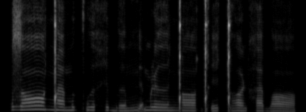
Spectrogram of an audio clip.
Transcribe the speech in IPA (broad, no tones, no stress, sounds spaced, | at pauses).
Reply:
z ɒː ŋ͡ǃ a m ə kʷʼ ə h ɪ b əː m ŋ ɛ̰ m ɭ əː ŋ͡ǃ ɒː ǃʼ ɪ ɡ͡ǃ ɒː ɳ h a b ɒː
